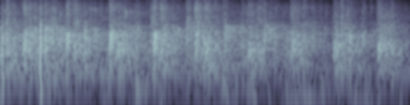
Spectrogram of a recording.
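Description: An audience claps hands for the Lord in a steady, dense burst of applause, with a few sharper individual claps standing out near the start. The clapping stays fairly even in loudness throughout.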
